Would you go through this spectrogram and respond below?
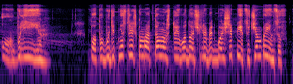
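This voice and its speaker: A woman's voice: high-pitched, normal speed, natural voice. A woman voicing a rude, grumpy young princess in an amateur visual novel dub, talking bluntly and crudely. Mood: grumbling.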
